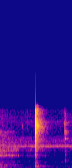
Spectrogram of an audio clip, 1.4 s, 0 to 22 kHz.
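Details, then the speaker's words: 1980 Triumph TR7, newly installed replacement flasher unit: crisp light clicks about 0.6 s apart, left and right turn signals cycling at correct speed, unlike the too-fast old unit. Normal turn signal flasher clicking. "so that's the left hand side seems to be click click clicking and the right hand side seems to be click click clicking"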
